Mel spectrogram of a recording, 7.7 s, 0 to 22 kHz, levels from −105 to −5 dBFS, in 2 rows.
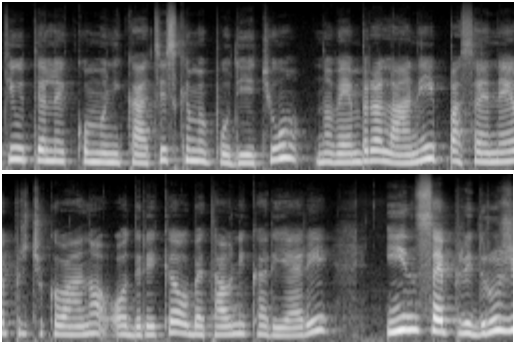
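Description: Speech recording with no audible technical faults anywhere in the clip.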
